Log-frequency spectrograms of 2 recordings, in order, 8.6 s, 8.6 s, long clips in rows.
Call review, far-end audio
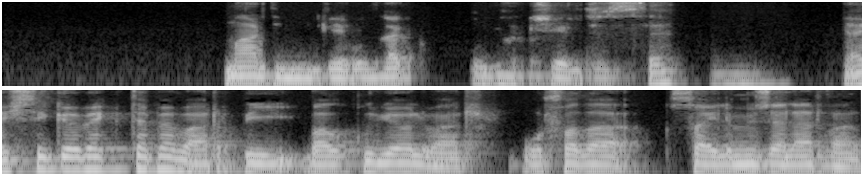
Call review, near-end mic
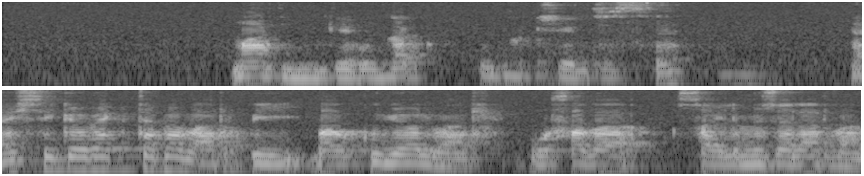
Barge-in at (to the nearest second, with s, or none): none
